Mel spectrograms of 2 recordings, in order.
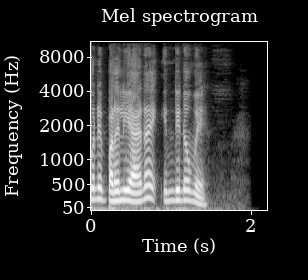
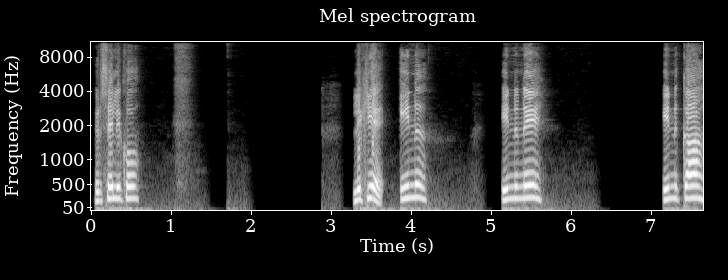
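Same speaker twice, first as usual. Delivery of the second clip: slow, spaced dictation with a pause after each word; 3 semitones higher, slower than usual. Acted. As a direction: call out each word clearly so the students can write it. Dictates word forms to students.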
